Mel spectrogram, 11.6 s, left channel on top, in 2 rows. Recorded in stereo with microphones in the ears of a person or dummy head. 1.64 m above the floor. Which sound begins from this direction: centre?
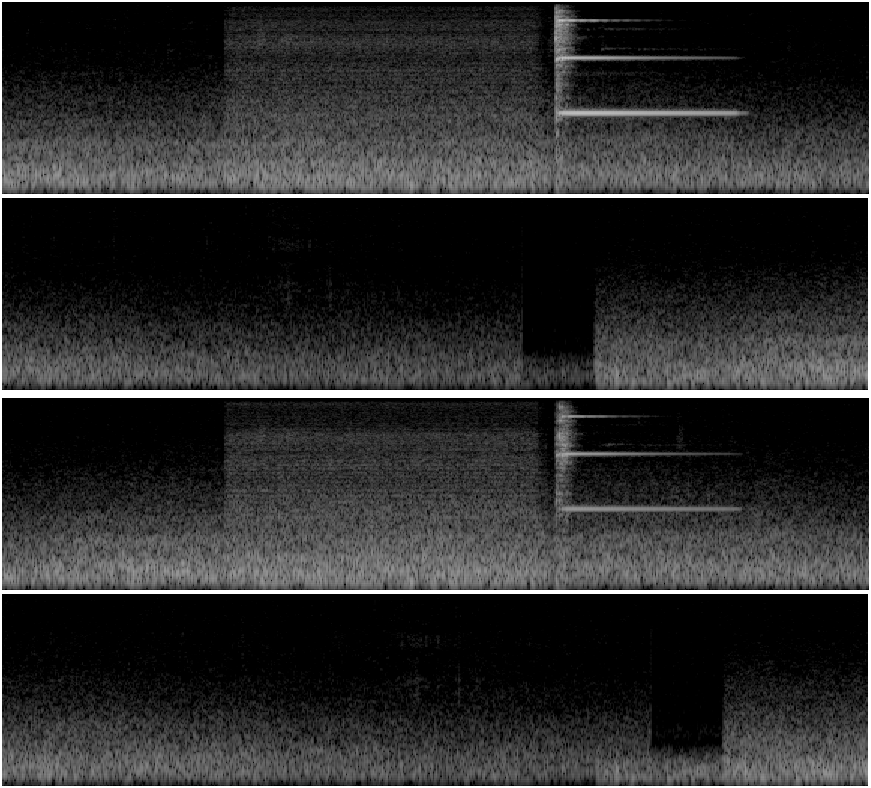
A hiss, at 1.5 s.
